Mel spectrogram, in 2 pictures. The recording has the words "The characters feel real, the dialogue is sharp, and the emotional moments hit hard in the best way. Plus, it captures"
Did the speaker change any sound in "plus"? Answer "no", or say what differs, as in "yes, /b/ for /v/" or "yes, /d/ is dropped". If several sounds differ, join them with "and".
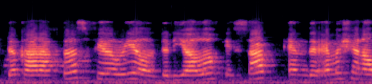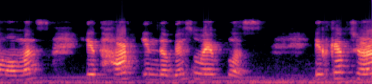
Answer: no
